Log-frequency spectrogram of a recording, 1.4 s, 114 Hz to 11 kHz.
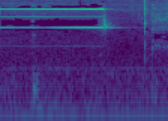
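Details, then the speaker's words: Allied Healthcare AHP300 transport ventilator switched on for initial programming: a high, steady electronic tone that stops, then faint clicks as it runs its power-on self-check before ventilating. "first thing you'll notice it'll go through a self-check and then it'll start ventilating in whatever settings the ventilator was turned off in when it was shipped from the factory"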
